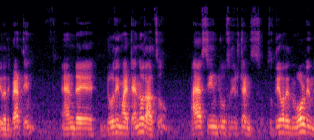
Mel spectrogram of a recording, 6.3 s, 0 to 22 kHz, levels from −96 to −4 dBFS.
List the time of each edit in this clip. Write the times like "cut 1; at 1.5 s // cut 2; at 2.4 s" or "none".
cut 1; at 5.2 s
